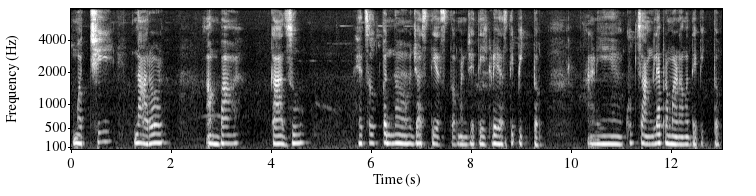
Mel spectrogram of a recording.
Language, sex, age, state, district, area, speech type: Marathi, female, 45-60, Maharashtra, Ratnagiri, urban, spontaneous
